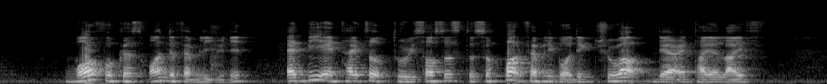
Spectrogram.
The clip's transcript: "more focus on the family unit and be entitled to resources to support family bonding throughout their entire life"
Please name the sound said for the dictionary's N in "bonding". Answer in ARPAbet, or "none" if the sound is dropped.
none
